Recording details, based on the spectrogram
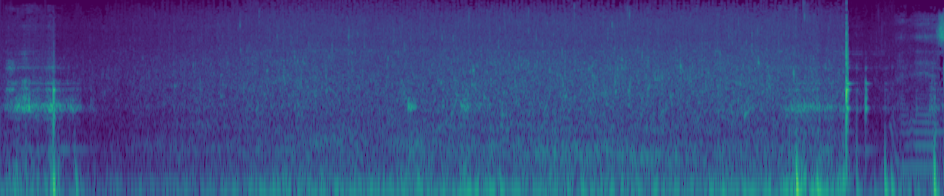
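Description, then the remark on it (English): A creek flows steadily, recorded with a shotgun microphone pointed at it, a continuous rushing babble of water with no talking, broken only by a couple of brief knocks near the start and end. “Now we're up here for the creek, and again with my shotgun microphone I'm going to actually point it at the creek so you can hear it.”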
